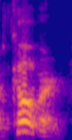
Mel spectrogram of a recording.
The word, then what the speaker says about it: Cockburn: I'm going to go with Curbelo and Kofi Cockburn. I always say it wrong. Coburn at Illinois.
